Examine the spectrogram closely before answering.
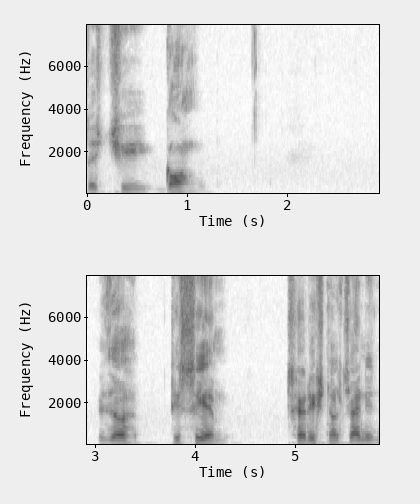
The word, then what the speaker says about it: Qigong: force so let's see Chong in detail chiong pronounced as chiong is a TCM traditional Chinese medicine healing practice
